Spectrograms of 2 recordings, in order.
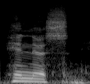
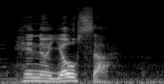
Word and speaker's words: Hinojosa: So Moyamensing was chartered by the Dutch governor, Alexander de Hinus. I'm sorry, let me pronounce this correctly. Alexander de Hinojosa.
